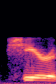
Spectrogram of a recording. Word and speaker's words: Shiyr: Of course, the thing is, Sheer is spelled S-H-I-Y-R.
